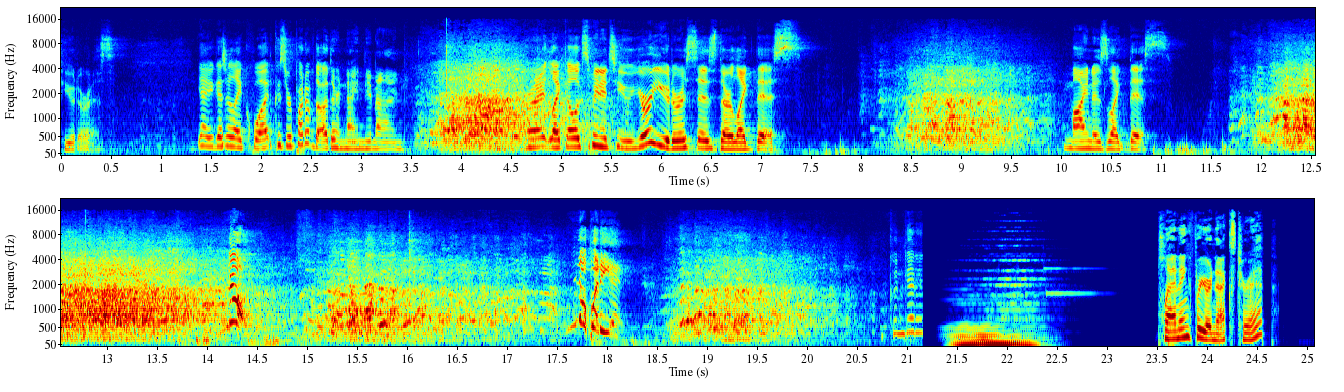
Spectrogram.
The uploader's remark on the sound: all while keeping the audience in stitches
